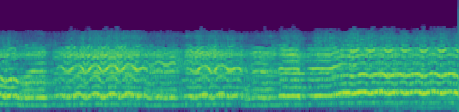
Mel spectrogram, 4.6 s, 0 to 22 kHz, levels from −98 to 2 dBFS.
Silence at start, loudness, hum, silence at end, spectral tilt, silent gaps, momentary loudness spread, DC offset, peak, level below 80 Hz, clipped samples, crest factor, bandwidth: 0 s; -13 LUFS; none; 0 s; -1 dB/octave; none; 6 LU; under 0.1%; -2 dBFS; -70 dBFS; under 0.1%; 12 dB; 7.6 kHz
